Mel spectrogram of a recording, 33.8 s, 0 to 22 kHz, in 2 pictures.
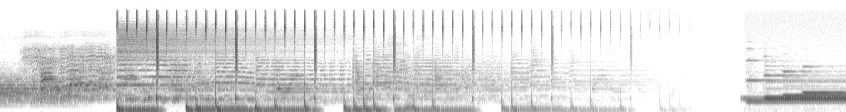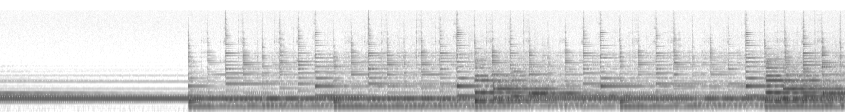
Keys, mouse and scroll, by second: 1.6 Tab, 2.9 Tab, 4.7-6.4 drag, 7.0 alt+shift+click, 8.0 click, 8.4-10.6 drag, 10.6-11.2 scroll down 3, 11.2 middle click, 12.0-13.1 drag, 13.1-14.6 middle drag, 16.0-17.6 drag, 18.6 shift+middle click, 19.1-19.8 scroll up 1, 20.0 scroll down 2, 21.6 a, 22.4 a, 23.5 u, 25.2-25.6 scroll up 2, 25.6-26.0 scroll down 3, 26.0 click, 26.2-26.6 scroll up 1, 26.6-27.9 drag, 27.9-29.5 middle drag, 29.5 Tab, 29.9 Tab, 30.8 click, 31.7 ctrl+shift+r, 32.9 click.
